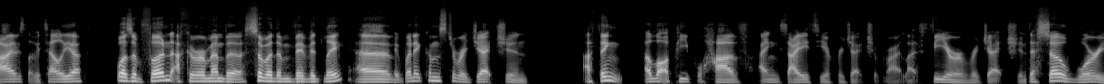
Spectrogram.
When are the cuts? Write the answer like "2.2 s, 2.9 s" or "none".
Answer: 4.0 s, 10.3 s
